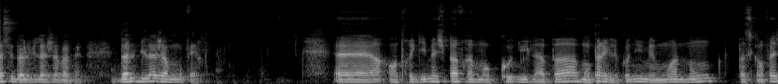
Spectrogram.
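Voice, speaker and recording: Young guy vlogging, lowish voice, tells stories all animated and laughing. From Comoros family, raised in France. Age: young adult. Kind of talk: storytelling travel vlog.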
